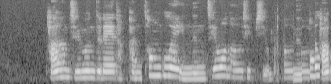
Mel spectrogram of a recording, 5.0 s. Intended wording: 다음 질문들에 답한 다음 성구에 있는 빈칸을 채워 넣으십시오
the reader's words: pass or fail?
fail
